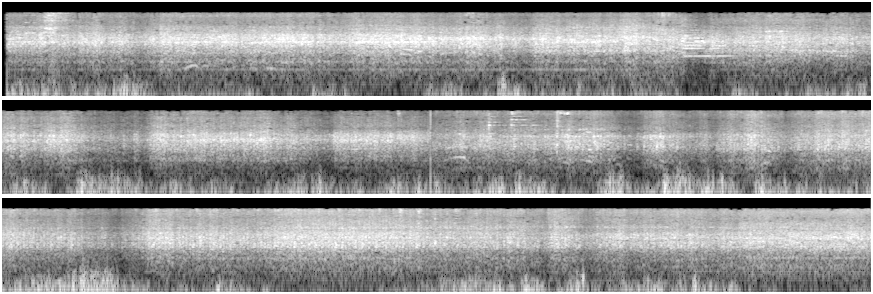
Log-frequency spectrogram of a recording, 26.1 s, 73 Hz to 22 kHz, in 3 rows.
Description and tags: Avaria d'un Cami—
This sound was recorded with an Olmpus WS550-M in the city of Figueres and it's the sound of a broken truck and it's replacement in the middle of a roundabout
traffic, engine, truck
